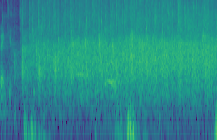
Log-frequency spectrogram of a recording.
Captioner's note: applause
